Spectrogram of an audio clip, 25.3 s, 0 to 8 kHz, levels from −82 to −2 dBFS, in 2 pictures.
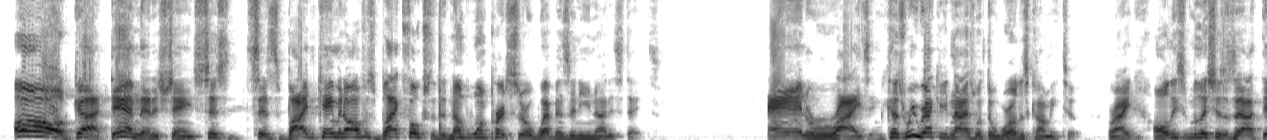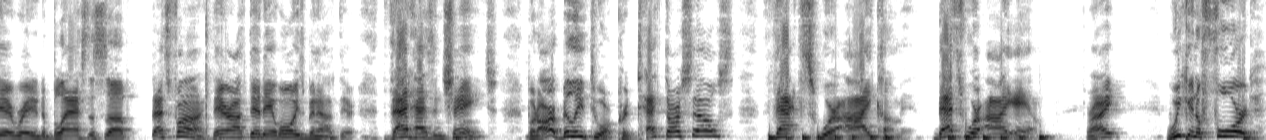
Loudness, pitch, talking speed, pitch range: -18 LUFS, 180 Hz, 190 wpm, 155-215 Hz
